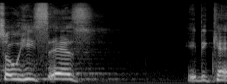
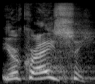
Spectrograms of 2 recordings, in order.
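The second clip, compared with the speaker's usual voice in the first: mocking; 4 semitones higher than usual. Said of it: "other disciples were probably sitting in there saying".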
